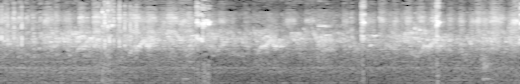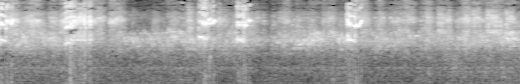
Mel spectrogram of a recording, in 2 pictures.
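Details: Group of family budgerigars warbling constantly, the high chatter punctuated every second or so by sharp clicking chirps and short squawks.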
